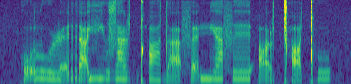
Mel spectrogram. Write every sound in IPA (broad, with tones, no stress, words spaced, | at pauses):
ko̰˥lu˧˩˧ɭɛ̰˥ra̰˥ vʲu˥za˥ɭ ǃʼɑ˧˩˧da̰˧˩˧fɛ̰˥ mʲa˥ feː˥ʔɑ̰˧˩˧ɭǀʰɑ̰˥ ǃʰu˥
